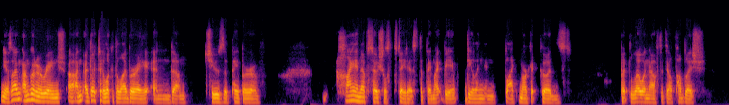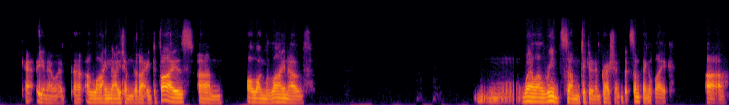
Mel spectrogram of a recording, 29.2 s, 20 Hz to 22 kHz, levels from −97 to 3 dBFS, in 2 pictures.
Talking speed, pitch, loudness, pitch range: 135 wpm, 105 Hz, -23 LUFS, 95-115 Hz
